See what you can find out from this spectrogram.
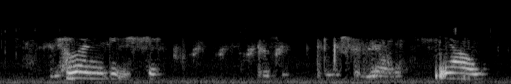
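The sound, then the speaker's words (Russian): A child's voice imitates a cat's meow twice, a drawn-out mewing cry near the start and another near the end, with quieter murmured speech in between over a faint background hum. “Мяу. Мяу хочешь.”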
